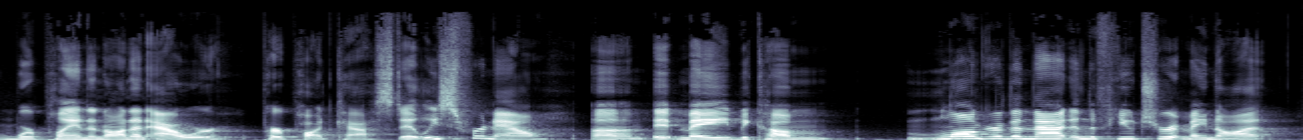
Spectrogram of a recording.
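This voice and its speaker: This woman's fairly high voice has a bright, sharp tone and very wide pitch swings, delivered at a moderate pace. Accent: American. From United States. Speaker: podcast co-host. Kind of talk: casual chat.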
